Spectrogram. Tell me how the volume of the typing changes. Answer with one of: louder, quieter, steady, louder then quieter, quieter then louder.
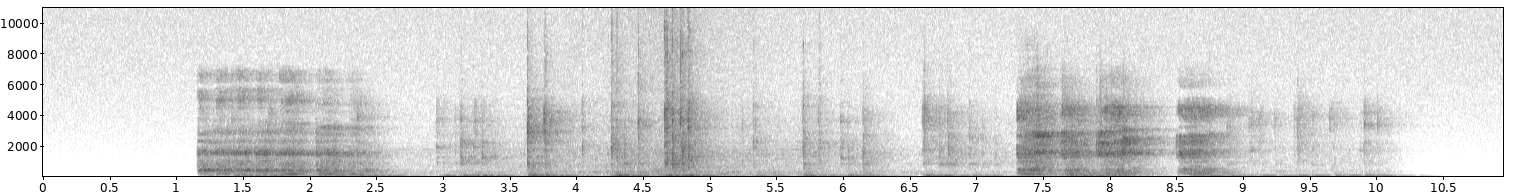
louder then quieter.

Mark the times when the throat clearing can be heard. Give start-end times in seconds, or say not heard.
1.1-2.5, 7.3-8.8.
